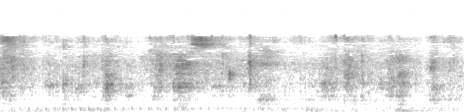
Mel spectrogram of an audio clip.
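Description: Wild boars squeal and grunt harshly as they fight, in rough, irregular bursts.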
